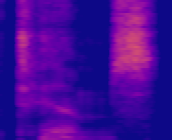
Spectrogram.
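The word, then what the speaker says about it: Thames: the English River the Tims of course it's spelled th a m s even though it's pronounced with a simple T sound the word word has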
